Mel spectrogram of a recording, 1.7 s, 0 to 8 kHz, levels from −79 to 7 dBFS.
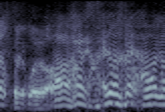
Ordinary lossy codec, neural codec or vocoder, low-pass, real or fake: none; codec, 16 kHz, 1 kbps, FreqCodec, smaller model; none; fake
